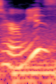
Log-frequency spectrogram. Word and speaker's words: Hermes: and everything like and Hermes Sor not Hermes uh no no no that's how you say his name that's how you say his name is Hermes like does he not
